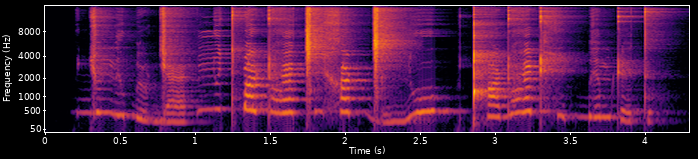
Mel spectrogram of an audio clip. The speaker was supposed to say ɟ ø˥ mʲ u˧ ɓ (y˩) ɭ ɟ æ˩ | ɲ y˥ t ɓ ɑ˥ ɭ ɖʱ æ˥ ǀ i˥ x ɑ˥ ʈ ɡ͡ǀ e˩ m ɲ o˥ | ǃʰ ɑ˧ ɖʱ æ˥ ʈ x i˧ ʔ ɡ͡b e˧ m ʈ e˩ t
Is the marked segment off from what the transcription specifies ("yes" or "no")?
no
